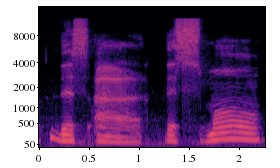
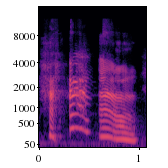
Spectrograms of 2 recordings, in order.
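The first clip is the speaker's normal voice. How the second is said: mock laugh; 7 semitones higher than usual. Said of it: "and he's like".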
